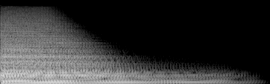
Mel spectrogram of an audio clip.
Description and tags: sfx-threat-1
Made with a KORG minilogue
effect, fx, game, sfx, sound, synthesizer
